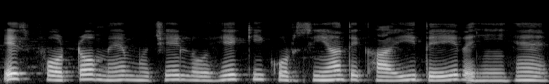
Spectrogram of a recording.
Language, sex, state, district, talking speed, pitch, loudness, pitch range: Hindi, female, Madhya Pradesh, Katni, 120 wpm, 200 Hz, -18 LUFS, 190-220 Hz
